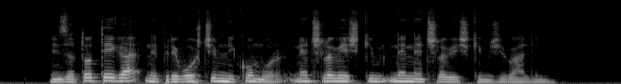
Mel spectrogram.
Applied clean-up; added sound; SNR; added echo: neural mask model DeepFilterNet 3.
